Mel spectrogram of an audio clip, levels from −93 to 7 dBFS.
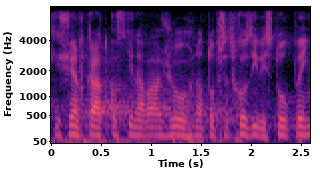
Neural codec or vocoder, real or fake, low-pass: none; real; 7.2 kHz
